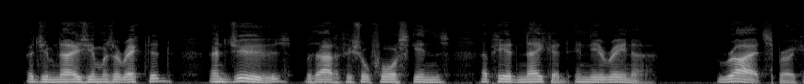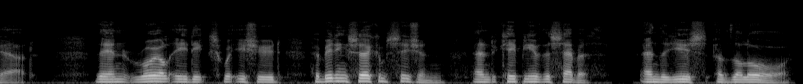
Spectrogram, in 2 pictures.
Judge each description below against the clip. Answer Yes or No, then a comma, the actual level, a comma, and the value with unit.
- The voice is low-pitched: Yes, low, 115 Hz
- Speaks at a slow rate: Yes, slow, 130 wpm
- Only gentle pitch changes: Yes, narrow, 2.3 semitones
